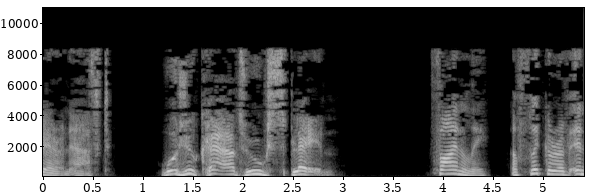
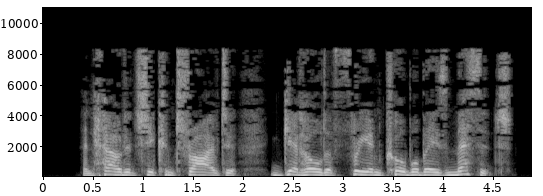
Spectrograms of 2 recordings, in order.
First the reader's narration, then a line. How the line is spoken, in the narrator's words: Castellan Crow asked in that snide tone of his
